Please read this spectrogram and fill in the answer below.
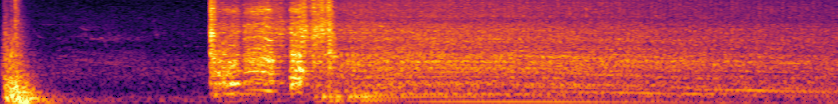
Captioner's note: car revs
